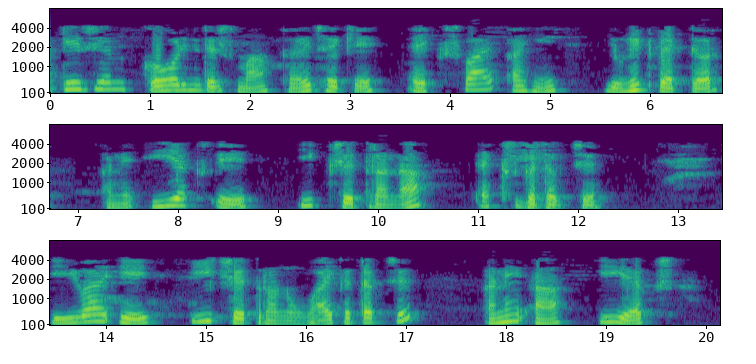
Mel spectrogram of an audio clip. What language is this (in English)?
Gujarati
